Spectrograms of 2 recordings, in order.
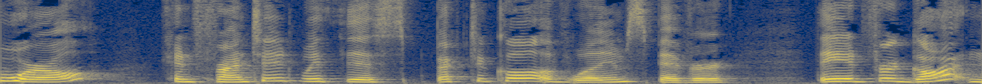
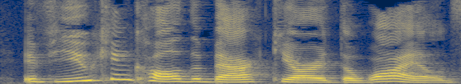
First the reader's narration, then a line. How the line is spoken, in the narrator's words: said William Spiver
